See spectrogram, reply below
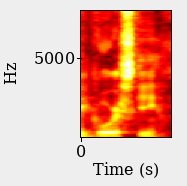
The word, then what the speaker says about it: Gorskie: It's under J Gorskie, is my first initial and my last name.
